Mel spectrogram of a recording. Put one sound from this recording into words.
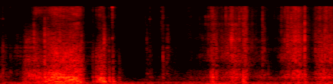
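A zipper slides open.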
